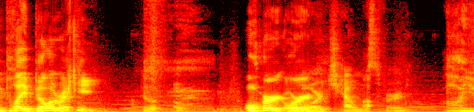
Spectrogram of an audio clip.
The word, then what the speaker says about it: Chelmsford: Billy Ricky or or Chelmsford oh you said it right first time I saw it I said kelmsford I mean it might be no it's it's Chelmsford I've been flat I've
